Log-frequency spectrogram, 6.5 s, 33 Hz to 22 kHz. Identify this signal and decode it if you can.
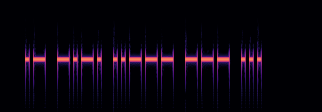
Morse code, heard as a keyed tone, about 15 wpm, 700 Hz. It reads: AC2OS
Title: USA Call Signs - 5 Characters - Repeated 2x - 15wpm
